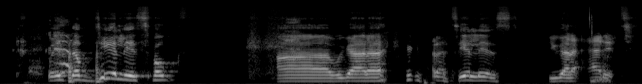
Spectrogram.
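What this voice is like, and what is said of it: Put-on accent. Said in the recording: “What is this accent?”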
